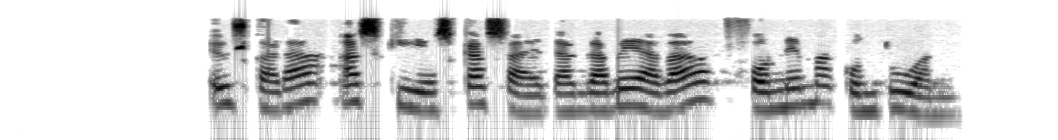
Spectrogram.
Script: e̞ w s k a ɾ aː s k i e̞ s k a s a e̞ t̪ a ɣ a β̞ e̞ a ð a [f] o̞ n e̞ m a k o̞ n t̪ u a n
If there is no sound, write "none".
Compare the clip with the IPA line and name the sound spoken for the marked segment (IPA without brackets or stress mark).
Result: f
